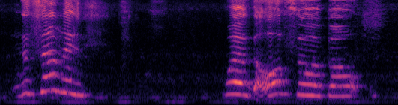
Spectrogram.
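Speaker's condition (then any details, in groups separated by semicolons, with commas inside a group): Cerebral palsy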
